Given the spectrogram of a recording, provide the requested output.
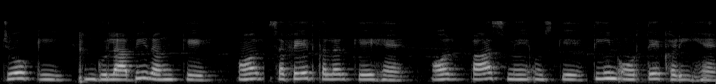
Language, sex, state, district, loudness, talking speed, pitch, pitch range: Hindi, female, Chhattisgarh, Bastar, -29 LUFS, 150 wpm, 230 Hz, 220-250 Hz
